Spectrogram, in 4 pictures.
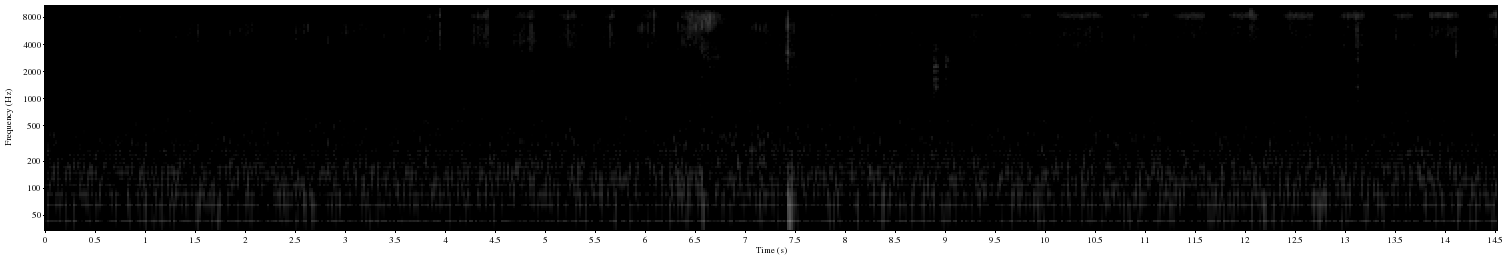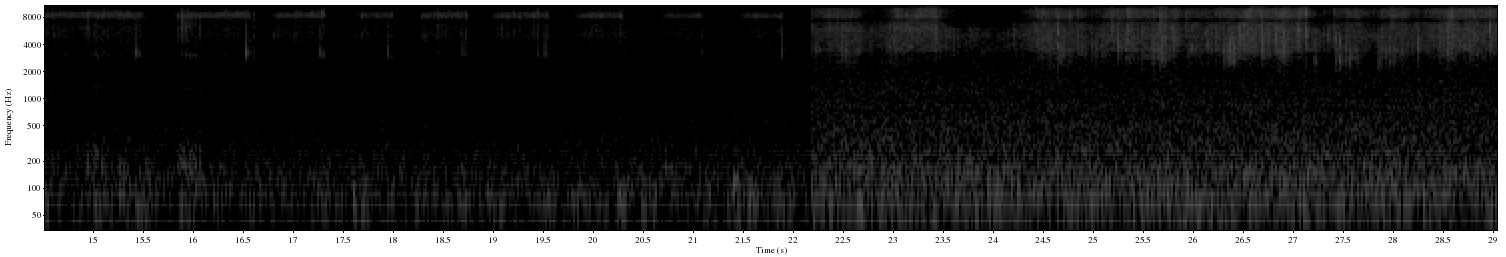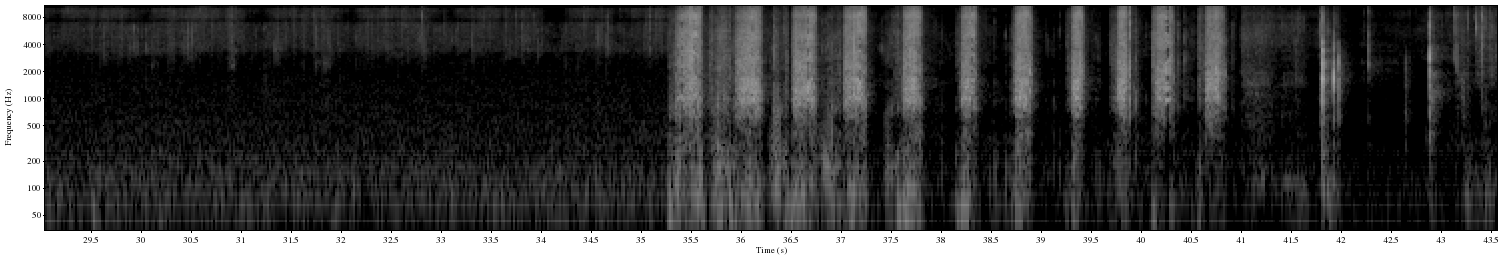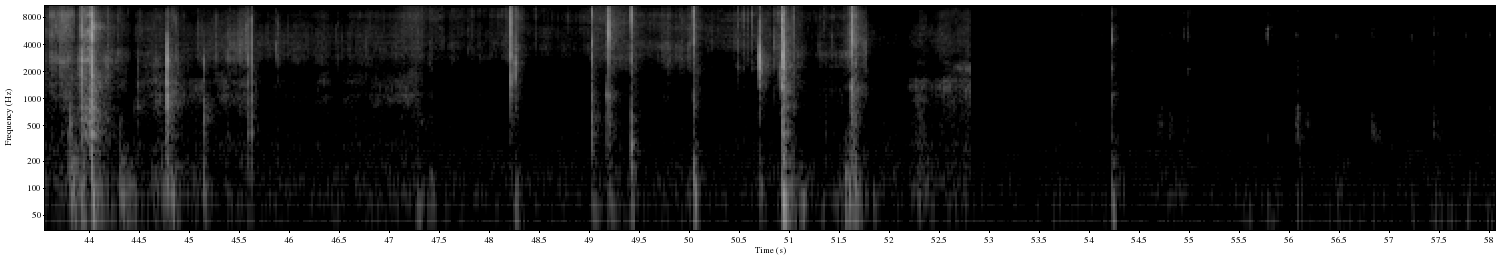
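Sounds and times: plastic foil peeling crinkle: 33.8 - 51.8
tissue rubbing on metal: 35.3 - 41.7.

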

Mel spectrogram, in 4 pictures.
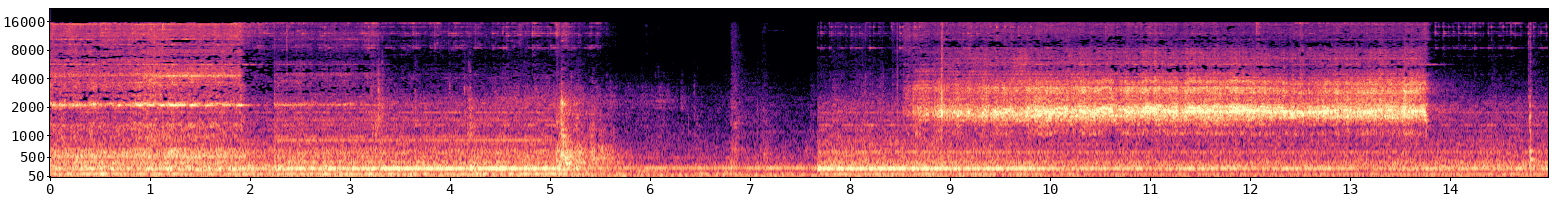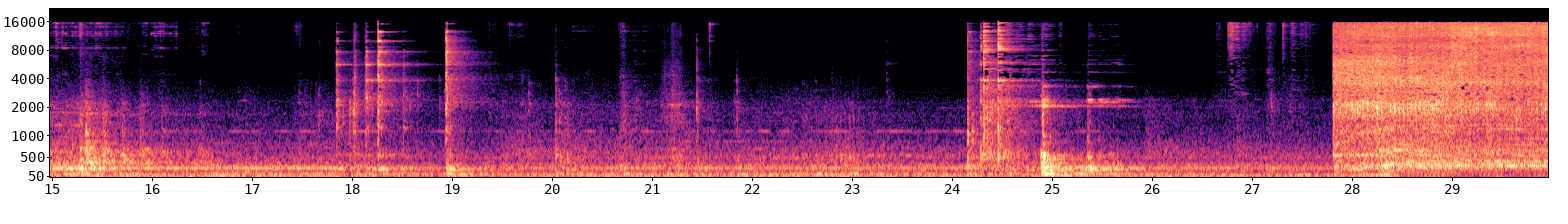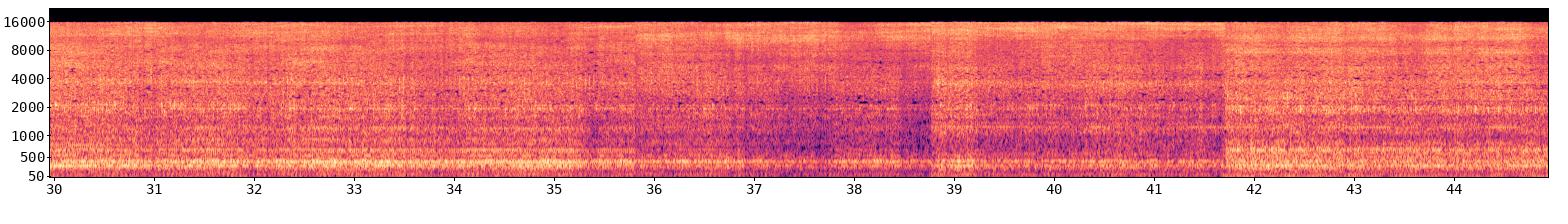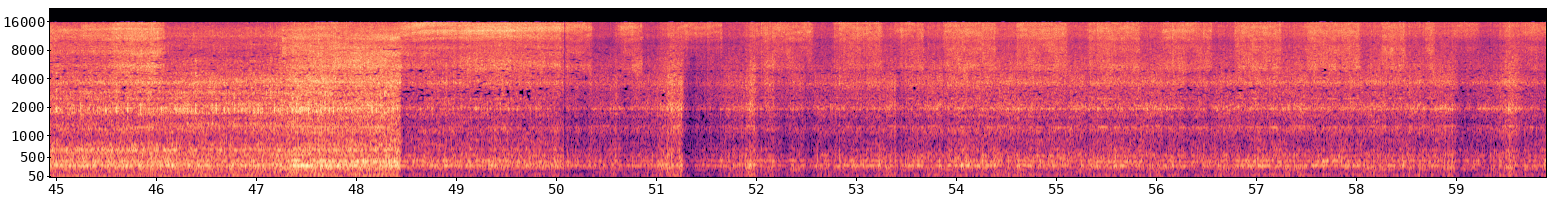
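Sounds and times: belt grinder grinding steel: 0.0 - 3.3, 8.4 - 13.9, 27.8 - 59.9
lathe whining: 7.7 - 13.9, 40.6 - 50.0.

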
